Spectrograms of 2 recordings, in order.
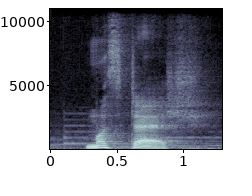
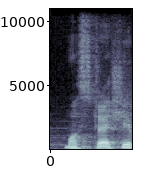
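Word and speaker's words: mustache: मस्टैश, मस्टैश कुछ लोग इसको मोस्टैक पढ़ते हैं और कुछ लोग जो है वो इसको मोस्टैशे पढ़ते हैं। तो इसकी जो सही प्रोनाउंसिएशन है वो है मस्टैश।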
